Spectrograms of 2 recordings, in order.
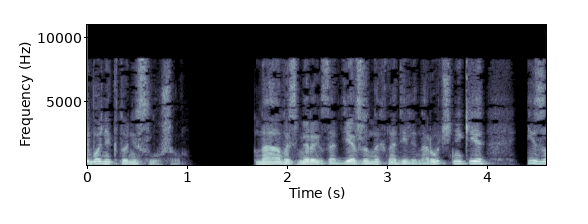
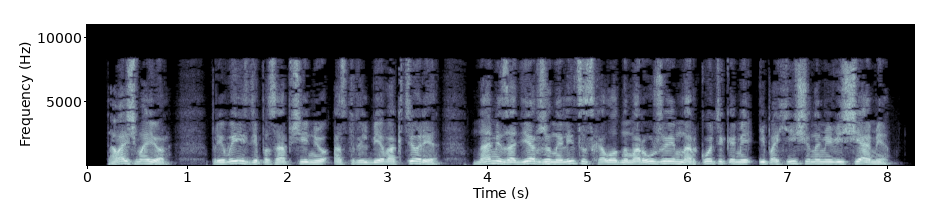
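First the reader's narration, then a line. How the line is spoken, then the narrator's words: Loud report. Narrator (Russian): громко доложил лейтенант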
